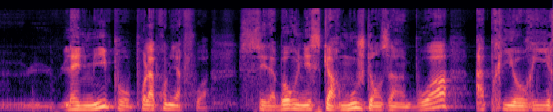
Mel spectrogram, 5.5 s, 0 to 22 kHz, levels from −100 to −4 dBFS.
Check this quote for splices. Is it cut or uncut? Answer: uncut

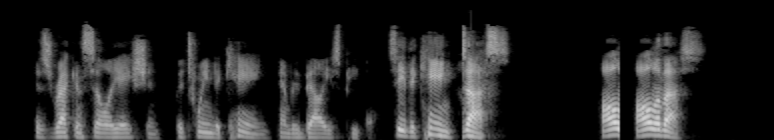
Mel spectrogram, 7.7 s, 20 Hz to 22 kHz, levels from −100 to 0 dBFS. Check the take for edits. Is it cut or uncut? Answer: cut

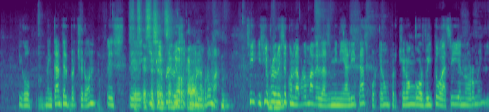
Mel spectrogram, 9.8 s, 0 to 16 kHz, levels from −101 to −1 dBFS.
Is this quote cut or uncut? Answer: cut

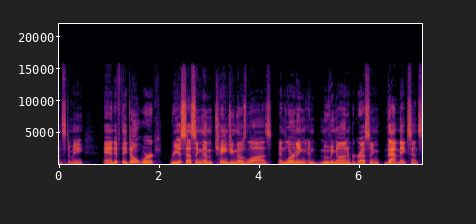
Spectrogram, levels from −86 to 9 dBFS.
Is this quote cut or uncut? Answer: cut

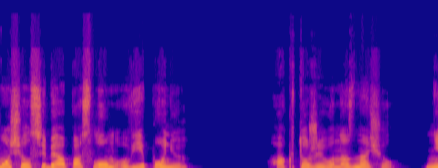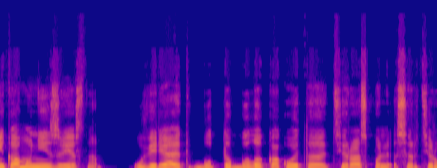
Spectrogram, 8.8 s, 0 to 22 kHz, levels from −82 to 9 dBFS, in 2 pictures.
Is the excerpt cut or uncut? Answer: cut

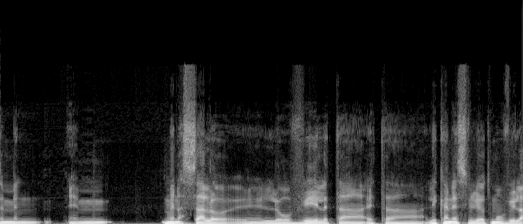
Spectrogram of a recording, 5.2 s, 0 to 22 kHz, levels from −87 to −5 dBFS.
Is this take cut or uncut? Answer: uncut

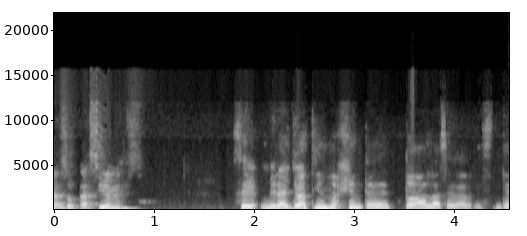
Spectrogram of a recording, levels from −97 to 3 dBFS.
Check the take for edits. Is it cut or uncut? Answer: uncut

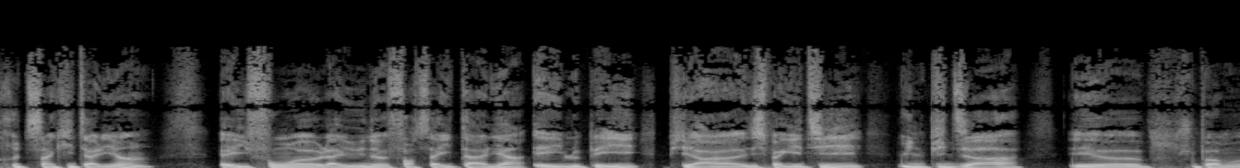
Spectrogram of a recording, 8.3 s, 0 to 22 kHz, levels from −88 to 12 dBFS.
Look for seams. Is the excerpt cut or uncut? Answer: cut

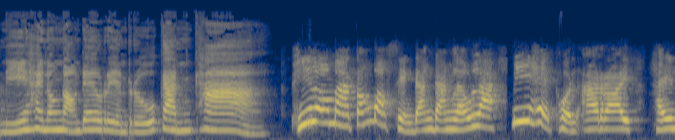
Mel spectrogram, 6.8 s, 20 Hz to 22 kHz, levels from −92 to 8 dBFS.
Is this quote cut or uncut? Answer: cut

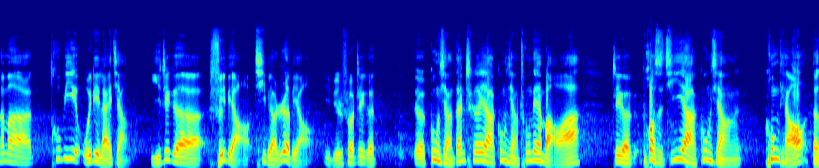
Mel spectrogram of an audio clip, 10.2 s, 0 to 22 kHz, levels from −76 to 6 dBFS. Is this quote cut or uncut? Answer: uncut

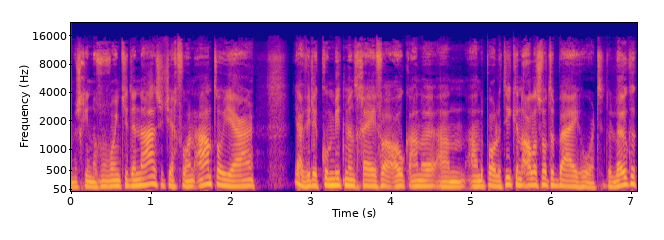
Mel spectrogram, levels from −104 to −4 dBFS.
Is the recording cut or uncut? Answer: uncut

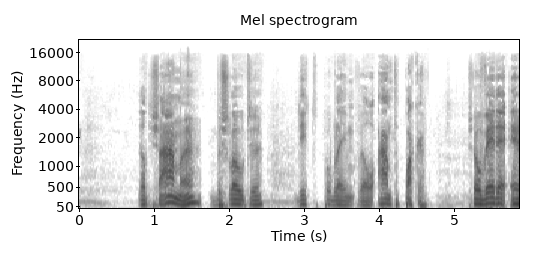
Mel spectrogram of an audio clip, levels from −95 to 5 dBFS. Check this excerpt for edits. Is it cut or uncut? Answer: cut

